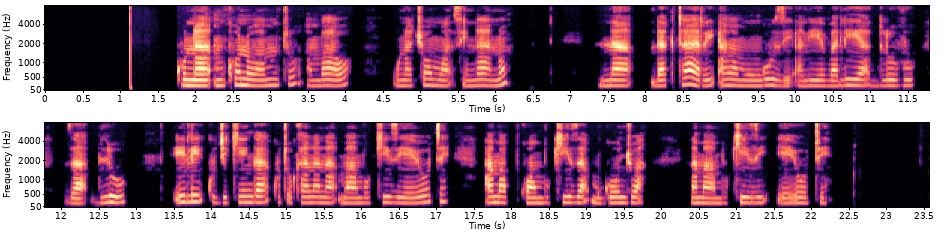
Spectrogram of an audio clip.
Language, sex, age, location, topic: Swahili, female, 25-35, Nairobi, health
